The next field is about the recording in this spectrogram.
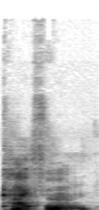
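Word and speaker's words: Kayfun: K-Fun is pronounced like typhoon. Kai-Fun? Kai-Fun? So it's called a Kai-Fun. Like a typhoon. Kai-Fun. Or Kai-Foon.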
